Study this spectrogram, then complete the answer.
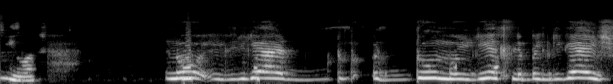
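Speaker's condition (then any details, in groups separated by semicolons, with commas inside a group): Cerebral palsy, spastic diplegia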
